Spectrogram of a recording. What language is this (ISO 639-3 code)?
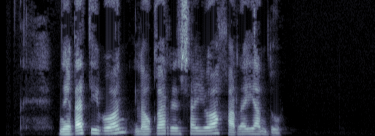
eus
